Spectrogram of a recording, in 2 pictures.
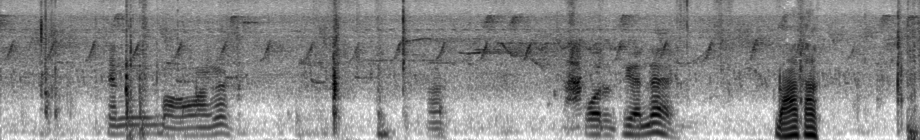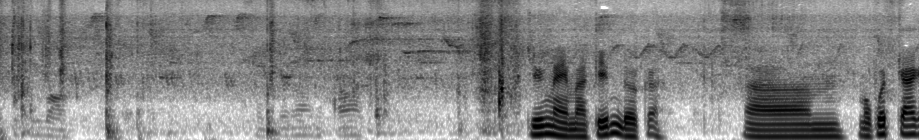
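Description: Young men talk and call out to each other outdoors, close by.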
